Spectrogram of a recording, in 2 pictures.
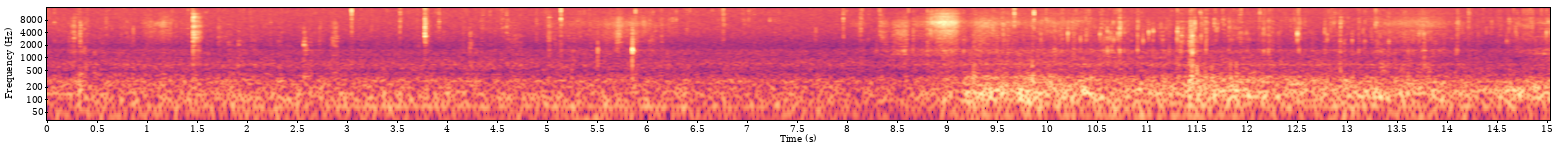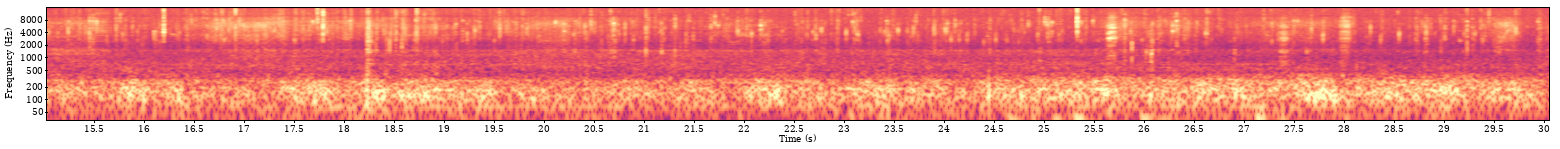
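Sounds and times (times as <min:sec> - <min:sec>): campfire crackling and popping: 0:00.0 - 0:30.0
distant highway traffic rumble: 0:08.6 - 0:30.0.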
